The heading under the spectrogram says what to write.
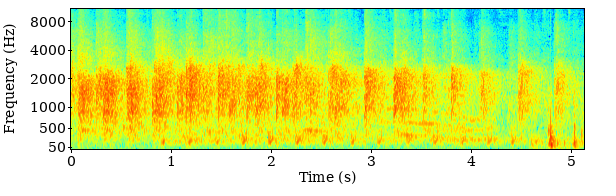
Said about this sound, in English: Give the Lord a clap.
